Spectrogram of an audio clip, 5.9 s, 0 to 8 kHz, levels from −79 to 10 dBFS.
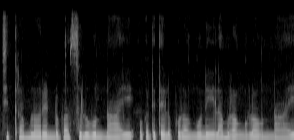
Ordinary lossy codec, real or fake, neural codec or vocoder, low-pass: none; real; none; 7.2 kHz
